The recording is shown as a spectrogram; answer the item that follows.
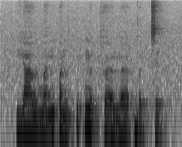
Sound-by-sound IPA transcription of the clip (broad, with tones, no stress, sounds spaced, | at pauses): j aː˨ w m ɐ˨˥ n p ɐ˨˩ n kʷʰ ɪ˥ k̚ n̪ ɵ˧ t̚ f œː˨˩ ŋ œː˨ k̚ j ɵ˧ t̚ t͡s ɪ˨ k̚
